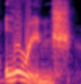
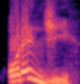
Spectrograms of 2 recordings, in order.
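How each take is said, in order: First: It is said with an English pronunciation. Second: It is said with a Japanese pronunciation.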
